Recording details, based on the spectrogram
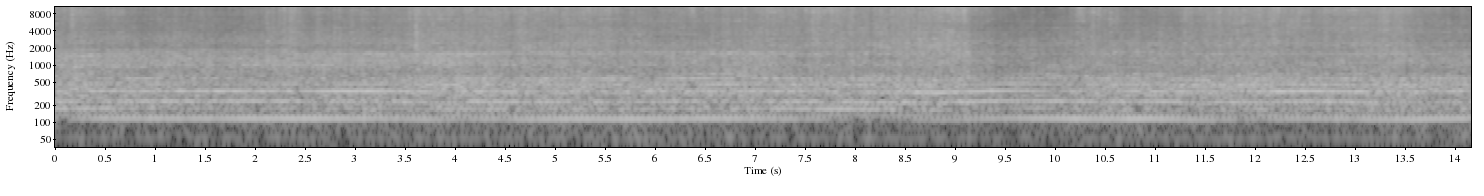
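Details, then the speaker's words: Briggs & Stratton Intek M44 twin on a mower after total carburetor tear-down and clean: steady even hum under mowing load, no surging or hunting, pulling cleanly; seems all right now, normal running. "well there we go it seems as if it's all right now so that is good"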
